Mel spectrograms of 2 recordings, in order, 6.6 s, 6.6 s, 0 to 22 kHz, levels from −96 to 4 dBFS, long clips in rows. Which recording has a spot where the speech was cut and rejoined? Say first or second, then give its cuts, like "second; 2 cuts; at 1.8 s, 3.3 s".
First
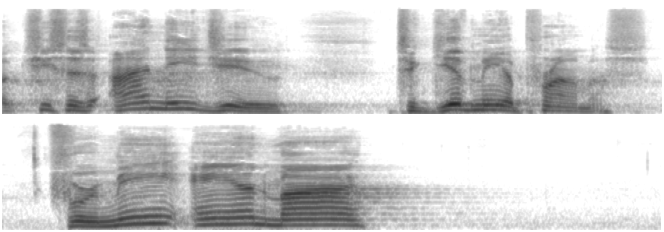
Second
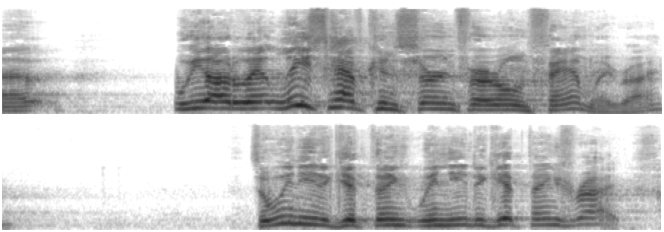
second; 1 cut; at 4.4 s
